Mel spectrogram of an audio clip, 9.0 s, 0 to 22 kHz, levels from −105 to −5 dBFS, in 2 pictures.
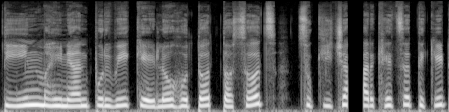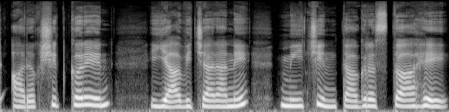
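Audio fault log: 3.46–3.64 s, digital broadcast dropout: the receiver lost good frames and muted, so the speech fades out within 8 ms, leaving a 160 ms gap.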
